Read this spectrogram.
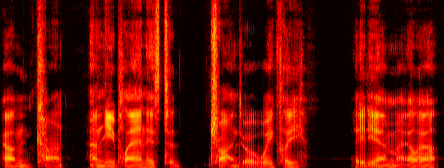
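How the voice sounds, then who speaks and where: A man's voice: monotone, moderate pace, a little mellow, no room sound, studio quality. A man co-hosting a casual podcast chat, rambling with fillers and restarts, a bit woozy from medication. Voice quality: very low, gravelly voice. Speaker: podcast co-host.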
